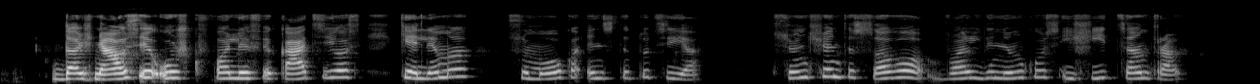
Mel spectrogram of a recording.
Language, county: Lithuanian, Klaipėda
